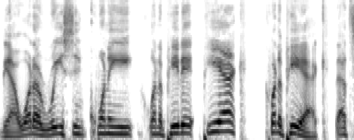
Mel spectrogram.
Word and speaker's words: Quinnipiac: What a recent Quinnipiac, that's how you say it, 30%.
